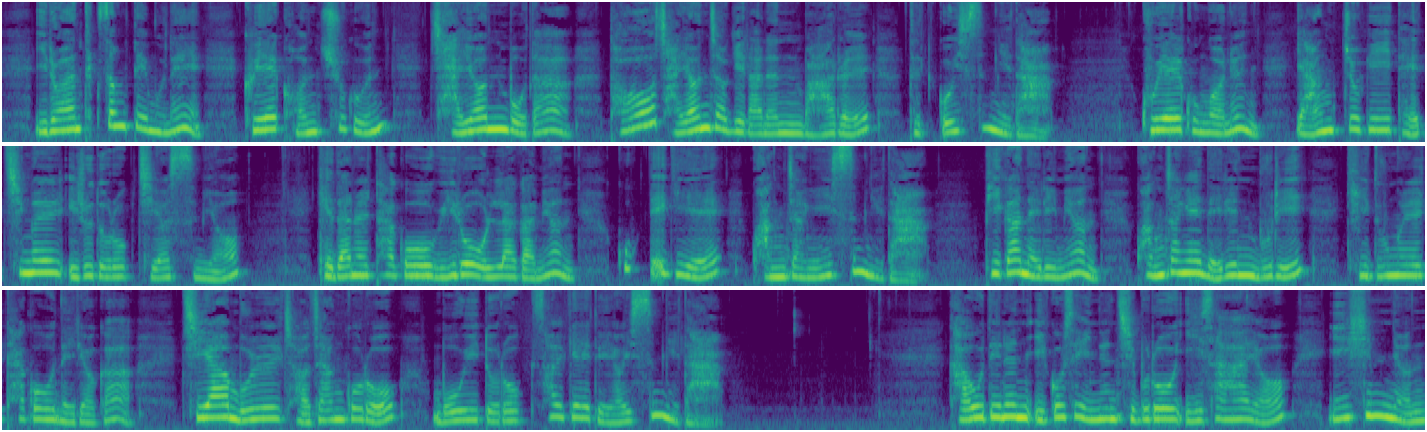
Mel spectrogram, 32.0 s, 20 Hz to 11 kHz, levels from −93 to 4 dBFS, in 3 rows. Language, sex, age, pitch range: Korean, female, 60-79, 180-240 Hz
